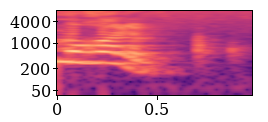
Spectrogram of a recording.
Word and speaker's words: Мұғалім: Всегда в казахском языке ударение падает на последний слог. Даже имена Жазира, Айвар, Оқушы. Оқушы. Ударение падает на Оқушы. Мысалы, мұғалім.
